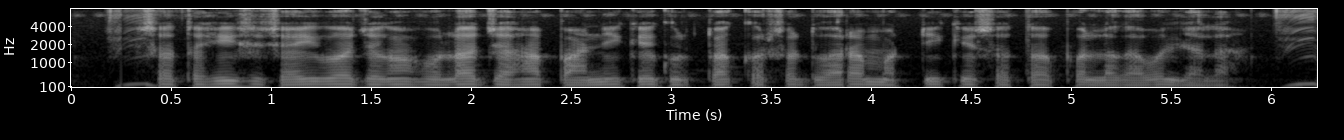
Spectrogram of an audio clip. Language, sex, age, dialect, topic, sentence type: Bhojpuri, male, 18-24, Western, agriculture, statement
